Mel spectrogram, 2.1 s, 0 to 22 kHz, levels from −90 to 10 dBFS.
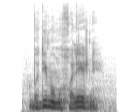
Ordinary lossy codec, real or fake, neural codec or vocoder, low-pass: none; real; none; 19.8 kHz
